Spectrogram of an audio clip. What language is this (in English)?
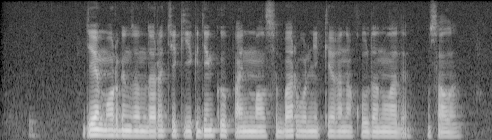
Kazakh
